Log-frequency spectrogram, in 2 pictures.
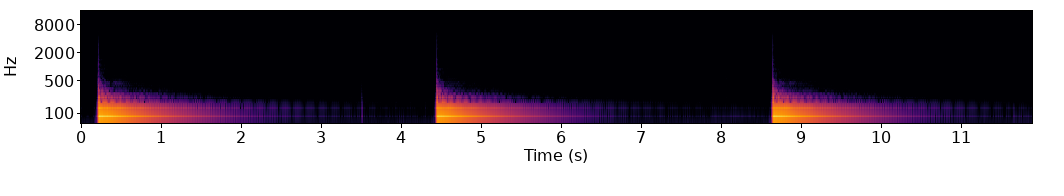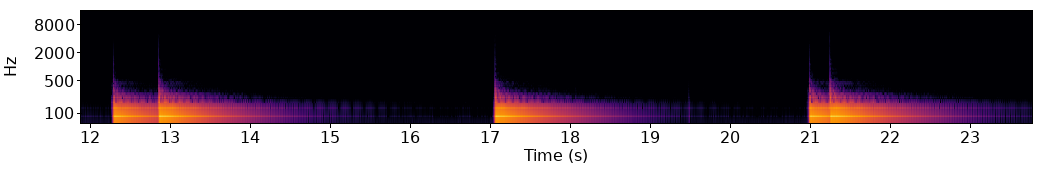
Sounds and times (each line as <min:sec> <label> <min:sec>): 0:00.2 Brazilian bass drum played with a mallet 0:01.6
0:04.5 Brazilian bass drum played with a mallet 0:05.6
0:08.6 Brazilian bass drum played with a mallet 0:09.9
0:12.3 Brazilian bass drum played with a mallet 0:14.0
0:17.1 Brazilian bass drum played with a mallet 0:18.2
0:21.0 Brazilian bass drum played with a mallet 0:22.5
